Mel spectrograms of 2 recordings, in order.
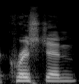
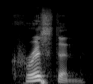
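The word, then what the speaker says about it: Criston: say it right now we call them sir Christian Sir Christopher sir Kirsten it's sir Kristen so I just wanted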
